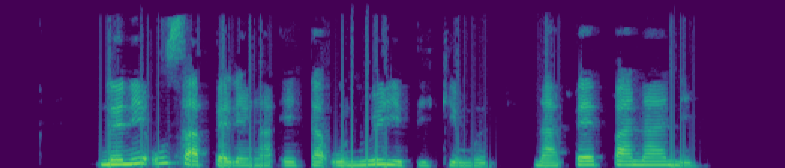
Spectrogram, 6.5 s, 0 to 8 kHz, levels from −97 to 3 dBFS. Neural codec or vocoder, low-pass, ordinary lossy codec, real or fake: none; 7.2 kHz; AAC, 32 kbps; real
